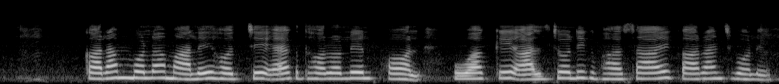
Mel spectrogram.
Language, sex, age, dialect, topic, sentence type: Bengali, female, 18-24, Jharkhandi, agriculture, statement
